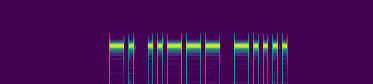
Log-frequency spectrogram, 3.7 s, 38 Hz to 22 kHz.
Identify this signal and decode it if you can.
Morse code, heard as a keyed tone, about 25 wpm, 700 Hz. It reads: N26
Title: Common Cut Numbers - 3-Digit 25wpm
